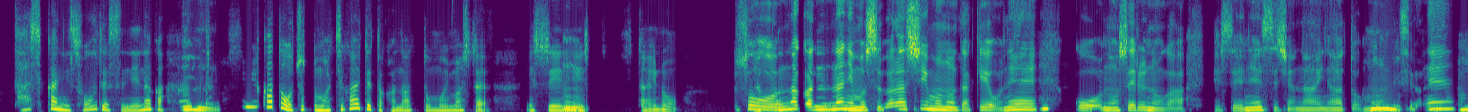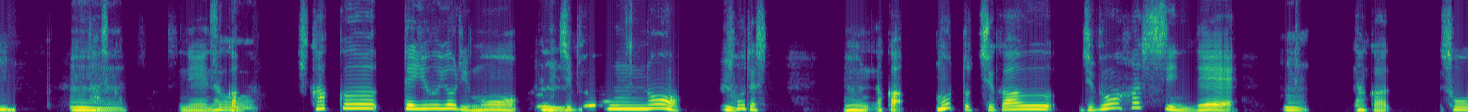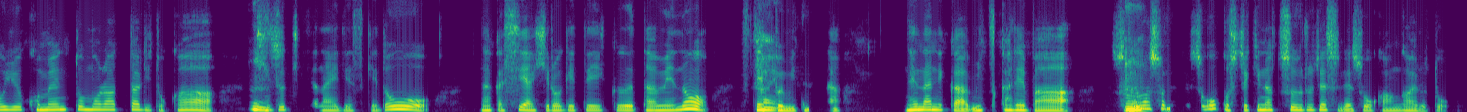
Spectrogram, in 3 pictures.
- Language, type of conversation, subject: Japanese, advice, 他人と比べるのをやめて視野を広げるには、どうすればよいですか？
- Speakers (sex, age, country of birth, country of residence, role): female, 50-54, Japan, Japan, user; female, 55-59, Japan, United States, advisor
- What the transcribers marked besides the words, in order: other background noise; tapping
